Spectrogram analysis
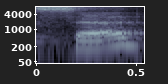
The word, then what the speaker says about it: said: AI usually says a but in the word said again it says the E vowel and so thinking of it more as being said rather than visualizing it this way is going to help you have that correct vowel he said again I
